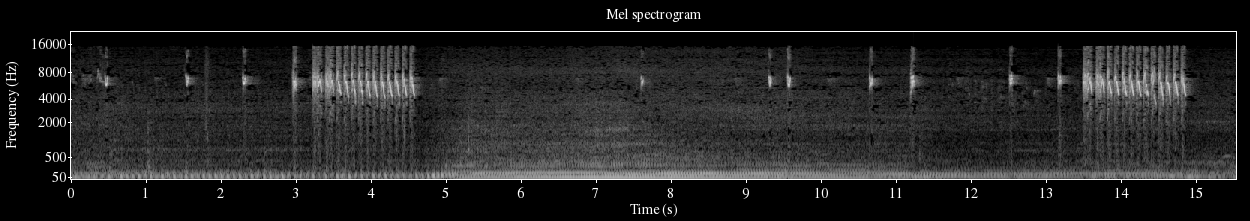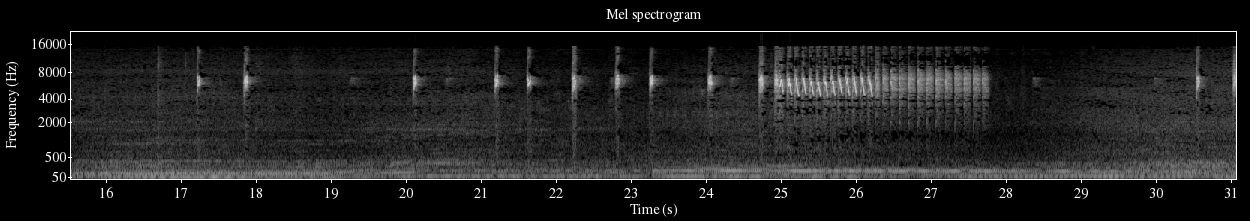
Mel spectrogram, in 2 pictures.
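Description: Olive-backed sunbird (sogok ontong) singing: sharp single high chirps at uneven intervals, broken by three loud, rapid trills about a second and a half to three seconds long, the last one the longest.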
